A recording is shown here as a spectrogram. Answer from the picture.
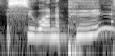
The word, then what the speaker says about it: Suvarnabhumi: It is Suvarnabhumi.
